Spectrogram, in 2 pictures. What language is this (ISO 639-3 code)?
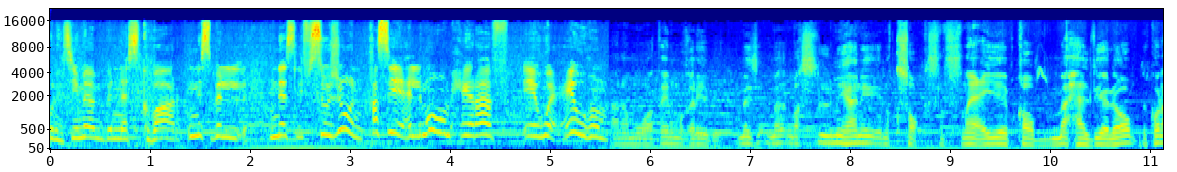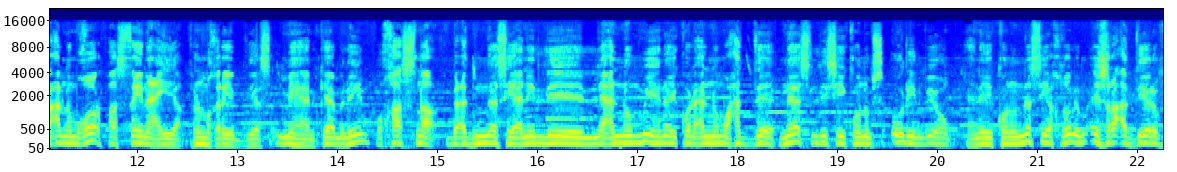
ara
